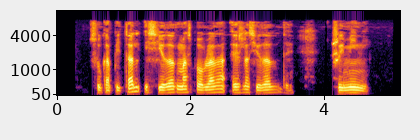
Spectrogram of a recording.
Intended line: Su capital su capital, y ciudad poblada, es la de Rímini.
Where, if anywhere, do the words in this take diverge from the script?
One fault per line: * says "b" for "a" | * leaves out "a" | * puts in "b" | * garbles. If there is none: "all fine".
* leaves out "su capital"
* puts in "más"
* puts in "ciudad"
